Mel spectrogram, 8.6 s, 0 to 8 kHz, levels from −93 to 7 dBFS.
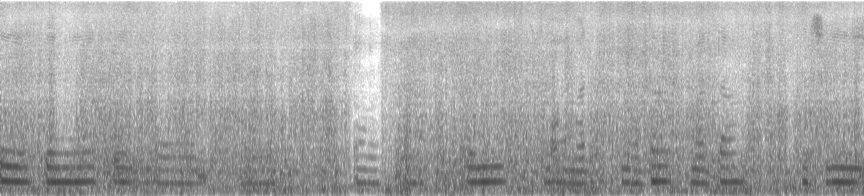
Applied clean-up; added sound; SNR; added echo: none; Fire; 3 dB; reverberation time 0.4 s.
